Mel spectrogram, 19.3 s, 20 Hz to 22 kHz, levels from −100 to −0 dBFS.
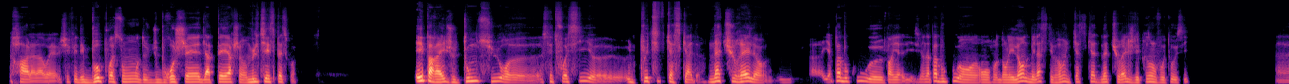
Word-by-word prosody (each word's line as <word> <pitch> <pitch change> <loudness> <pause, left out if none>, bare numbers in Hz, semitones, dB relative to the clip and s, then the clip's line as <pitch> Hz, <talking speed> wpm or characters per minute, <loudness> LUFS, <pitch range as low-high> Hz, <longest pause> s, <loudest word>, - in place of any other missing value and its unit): Rah - - +1
là 65 - -3
là, 65 0 -1
ouais. 65 -2 -5
J'ai - - -10
fait 130 +1 -6
des 120 - -1
beaux 120 +8 +5
poissons, 140 -3 -2
de 120 -2 -4
du 115 +1 -8
brochet, 130 +2 +1
de - - -5
la 120 -1 +7
perche, 135 -1 +2
un 115 -1 -2
multi-espèces, 140 0 0
quoi. - - -17 1.8
Et 180 - +13
pareil, 140 -8 +9
je 125 -3 -5
tombe 165 +11 +1
sur, 165 -5 -2
heu, 105 -2 -7
cette 140 +1 -8
fois-ci, 160 +4 -4
heu, - - -7
une 135 -3 -5
petite 165 +1 -5
cascade, 120 -5 -4
naturelle. 155 -2 +3 1.0
Il - - -12
y - - -6
a - - -9
pas 190 0 +2
beaucoup, 160 -2 -3
heu, 120 - 0
enfin 120 +2 -3
il 120 -1 -5
il - - -18
y 125 - -12
en 130 - -8
a 130 - -3
pas 175 - +2
beaucoup 145 +3 -4
en 115 -1 -2
en 115 - -7
dans 120 0 -3
les 115 0 0
landes. 165 +3 +2
Mais 125 - -1
là, 150 +4 0
c'était 150 - -14
vraiment 130 +6 -3
une 135 - -7
cascade 140 0 -7
naturelle. 130 0 -2
Je 115 - -10
l'ai 115 - -2
prise 140 +5 -5
en 130 -3 -1
photo 115 +3 -7
aussi. 115 -1 -10 1.3
Heu, - - -17
135 Hz, 200 wpm, -26 LUFS, 120-150 Hz, 1.8 s, Et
